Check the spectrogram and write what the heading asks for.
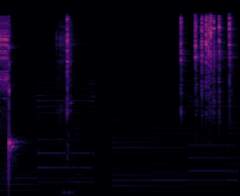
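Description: Intro stinger of an animated logo: a sharp pop just after the start over soft backing music, a brief low swoosh a little later, then held music notes starting about halfway through.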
